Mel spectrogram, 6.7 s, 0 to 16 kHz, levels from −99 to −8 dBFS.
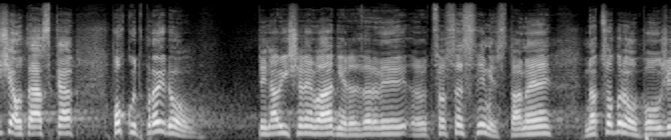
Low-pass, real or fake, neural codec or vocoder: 14.4 kHz; fake; codec, 44.1 kHz, 3.4 kbps, Pupu-Codec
